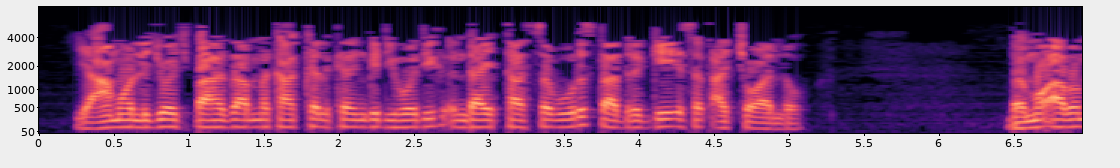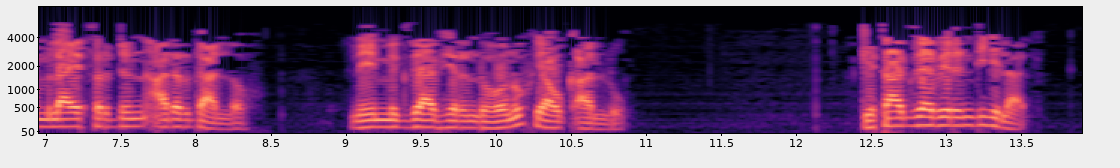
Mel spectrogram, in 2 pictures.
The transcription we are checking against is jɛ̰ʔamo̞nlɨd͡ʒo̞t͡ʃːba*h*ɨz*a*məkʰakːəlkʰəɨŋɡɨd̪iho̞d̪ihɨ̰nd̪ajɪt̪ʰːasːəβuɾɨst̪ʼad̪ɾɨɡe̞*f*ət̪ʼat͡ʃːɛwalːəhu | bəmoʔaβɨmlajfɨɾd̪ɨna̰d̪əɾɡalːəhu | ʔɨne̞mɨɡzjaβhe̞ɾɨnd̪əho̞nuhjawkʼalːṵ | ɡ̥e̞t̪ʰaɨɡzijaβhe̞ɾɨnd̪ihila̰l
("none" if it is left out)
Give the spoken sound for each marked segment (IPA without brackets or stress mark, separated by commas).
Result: h, a, s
